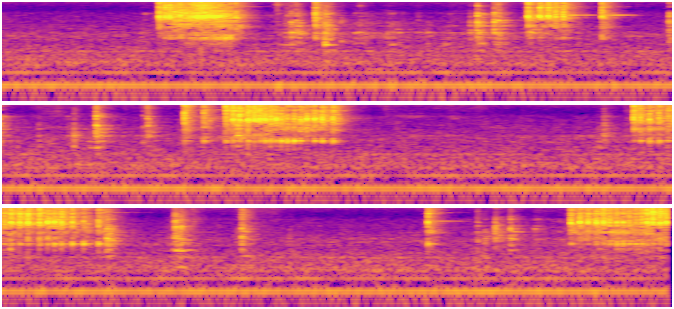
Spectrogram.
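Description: Spinning reel's drag clicking as fishing line is pulled off against it with the bail closed and the drag backed off a notch or two, in about five short spells of half a second each, over a steady low hum.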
